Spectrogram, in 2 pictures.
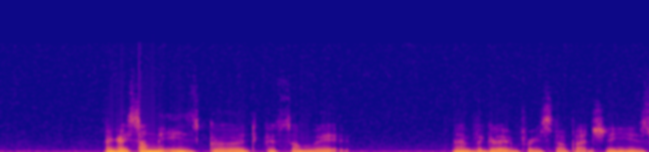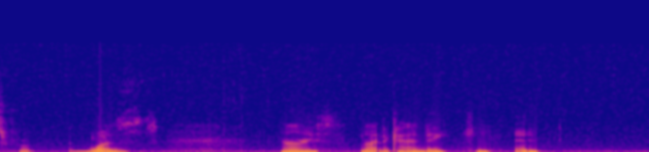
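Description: A young man speaks casually into a close microphone, heard through an online call.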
